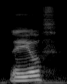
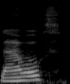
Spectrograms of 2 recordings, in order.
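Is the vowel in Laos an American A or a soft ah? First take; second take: American A; soft ah. First: The vowel is a flat American A. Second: The vowel is a soft, open ah sound. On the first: The speaker calls it wrong. "I'm pronouncing it with an American A" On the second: The speaker calls it right. "I think it'd be more like Laos"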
